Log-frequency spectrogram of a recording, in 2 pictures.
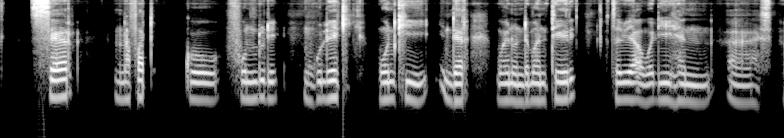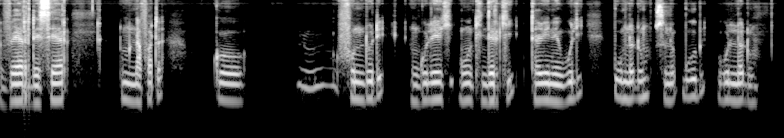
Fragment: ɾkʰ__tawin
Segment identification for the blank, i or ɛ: i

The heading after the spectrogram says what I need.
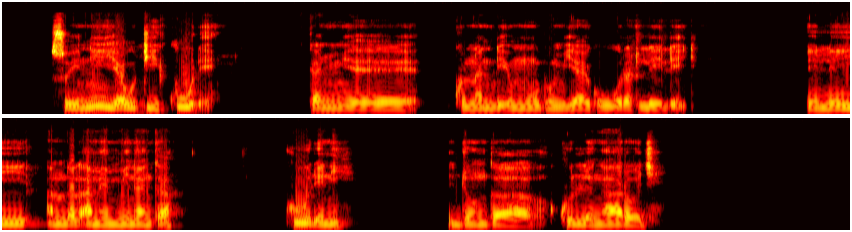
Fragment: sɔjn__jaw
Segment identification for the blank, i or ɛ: i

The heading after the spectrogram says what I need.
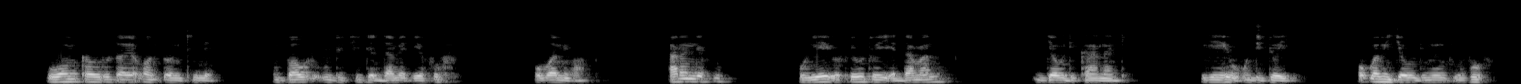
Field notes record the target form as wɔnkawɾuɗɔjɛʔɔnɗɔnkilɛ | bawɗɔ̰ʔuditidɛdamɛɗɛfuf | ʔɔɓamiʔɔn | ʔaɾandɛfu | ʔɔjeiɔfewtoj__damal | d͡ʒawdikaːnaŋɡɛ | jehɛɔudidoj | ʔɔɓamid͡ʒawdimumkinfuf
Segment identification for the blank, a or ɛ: ɛ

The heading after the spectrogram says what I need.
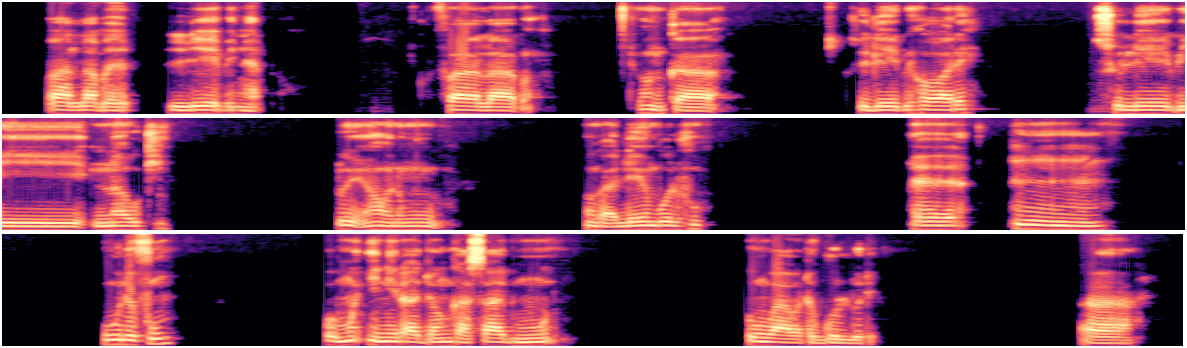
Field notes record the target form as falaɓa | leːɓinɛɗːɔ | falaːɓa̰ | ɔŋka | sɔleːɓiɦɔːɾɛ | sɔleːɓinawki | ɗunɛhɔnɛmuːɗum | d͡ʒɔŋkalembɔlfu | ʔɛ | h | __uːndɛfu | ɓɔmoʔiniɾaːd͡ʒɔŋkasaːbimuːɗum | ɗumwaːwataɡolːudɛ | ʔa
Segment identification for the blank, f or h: h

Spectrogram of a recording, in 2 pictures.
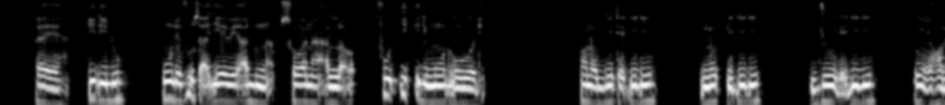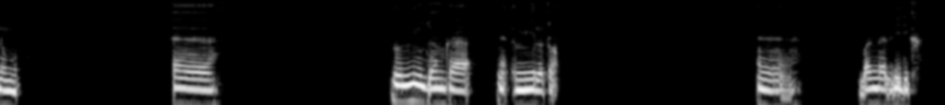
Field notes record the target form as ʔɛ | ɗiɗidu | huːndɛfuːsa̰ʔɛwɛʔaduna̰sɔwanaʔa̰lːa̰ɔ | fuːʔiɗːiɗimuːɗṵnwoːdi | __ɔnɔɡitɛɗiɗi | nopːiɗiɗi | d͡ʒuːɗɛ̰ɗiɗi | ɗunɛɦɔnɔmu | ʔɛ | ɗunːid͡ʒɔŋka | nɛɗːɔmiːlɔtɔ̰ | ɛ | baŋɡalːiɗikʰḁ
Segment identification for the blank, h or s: h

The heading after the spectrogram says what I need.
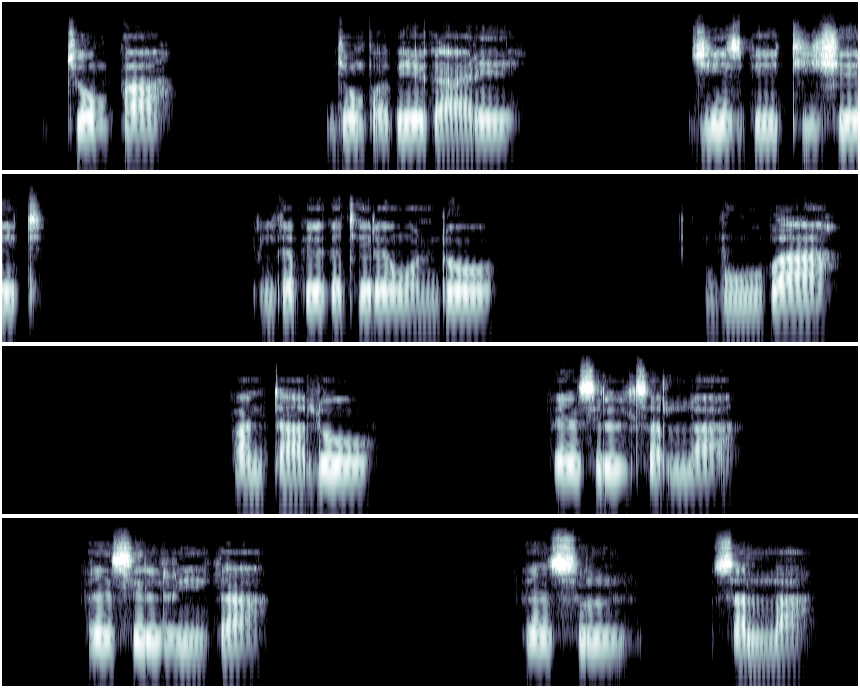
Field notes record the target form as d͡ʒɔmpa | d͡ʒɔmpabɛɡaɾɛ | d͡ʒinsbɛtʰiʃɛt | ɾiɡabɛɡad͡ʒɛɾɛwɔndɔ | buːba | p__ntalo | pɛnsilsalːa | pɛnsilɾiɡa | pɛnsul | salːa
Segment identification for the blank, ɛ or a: a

